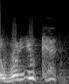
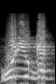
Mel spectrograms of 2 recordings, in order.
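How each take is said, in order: First: It is said quietly and gently. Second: It is said loudly and forcefully. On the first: The appeal is made gently to the heart. The speaker calls it right. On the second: The appeal is being preached at someone. The speaker calls it wrong.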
